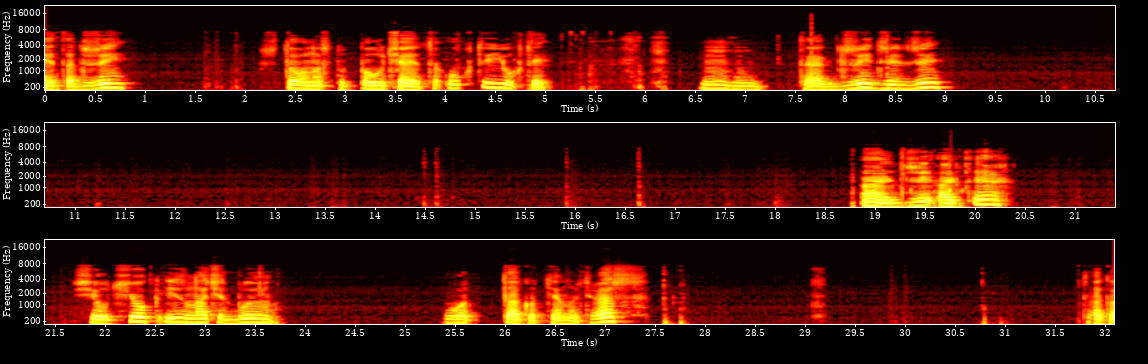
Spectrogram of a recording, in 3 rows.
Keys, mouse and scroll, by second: 1.6 click, 1.9 scroll up 1, 2.0-3.6 middle drag, 4.2 middle click, 5.4 shift+middle click, 8.4 g, 15.9 click, 19.3 alt+g, 19.6 alt+r, 21.5 click, 23.5 g, 26.7 click, 27.7 r, 29.9 click, 30.9 g, 31.8 click.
